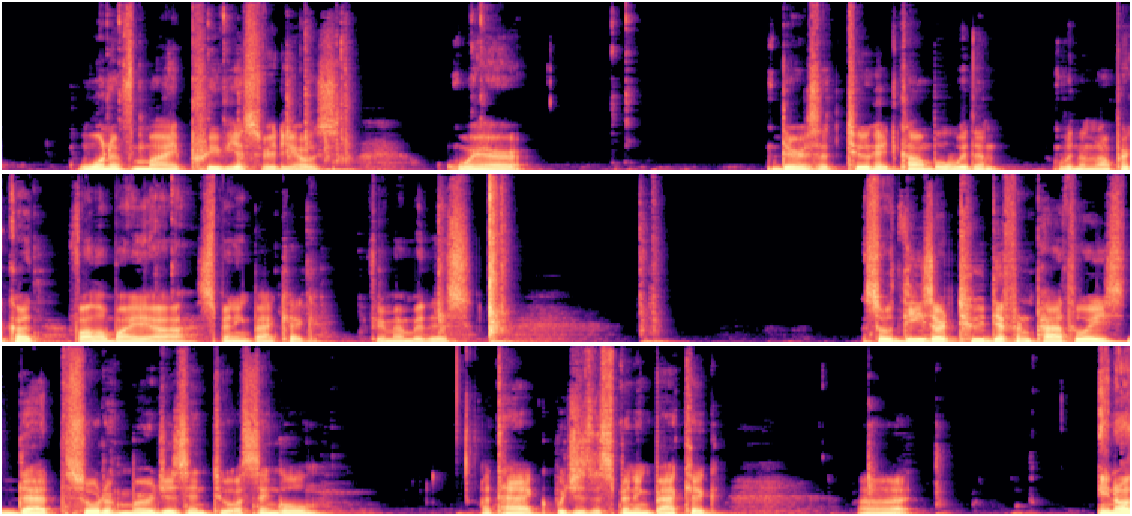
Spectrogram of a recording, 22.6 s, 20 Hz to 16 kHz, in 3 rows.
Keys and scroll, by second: 11.7 Return.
